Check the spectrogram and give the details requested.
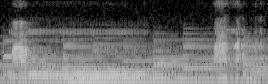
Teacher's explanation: Jadi asalnya man mana, jadi mam mana, mam harus dengan sengau kan bigunnah. Man mana, boleh di situ ulama ahli qiraah memberi kelonggaran ya, di situ boleh didiamkan dulu sehingga muncul atau terasa gunnahnya, boleh sampai didiamkan 3 harokat ya. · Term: idgham bigunnah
